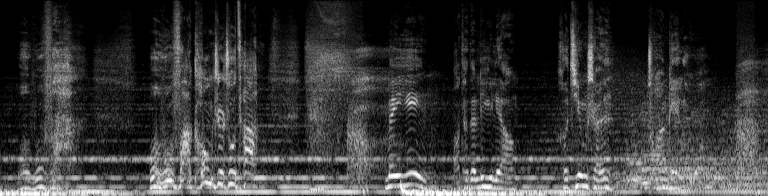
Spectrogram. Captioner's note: chinese language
